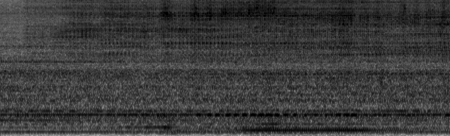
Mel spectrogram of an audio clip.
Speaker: and if you hear the humming sound that means I'm pushing it a little tooo hard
